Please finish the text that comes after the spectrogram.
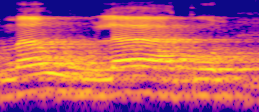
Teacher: Itu jadikan huruf itu jadi u. Mau, jangan mau la jadi o, kurang tepat, harus u.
